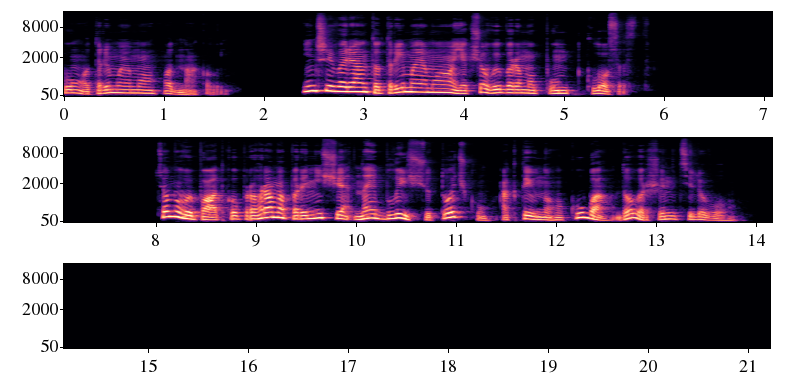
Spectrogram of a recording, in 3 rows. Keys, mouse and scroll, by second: 3.4 click, 14.4 g.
